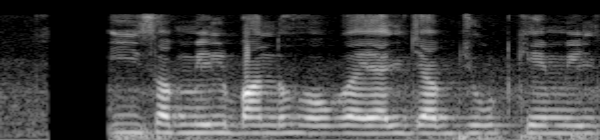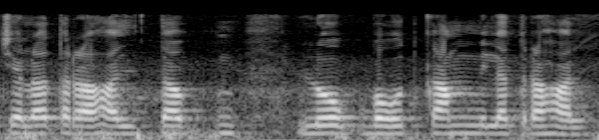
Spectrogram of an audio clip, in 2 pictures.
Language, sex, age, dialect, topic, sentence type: Bhojpuri, male, <18, Western, agriculture, statement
